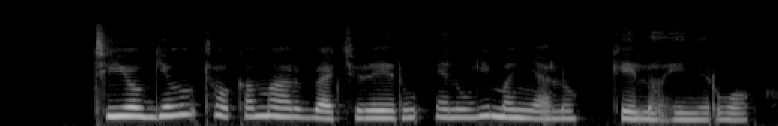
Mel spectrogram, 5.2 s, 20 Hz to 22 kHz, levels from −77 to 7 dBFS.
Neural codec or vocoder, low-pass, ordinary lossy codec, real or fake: codec, 24 kHz, 0.9 kbps, WavTokenizer, medium speech release version 2; 10.8 kHz; MP3, 96 kbps; fake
